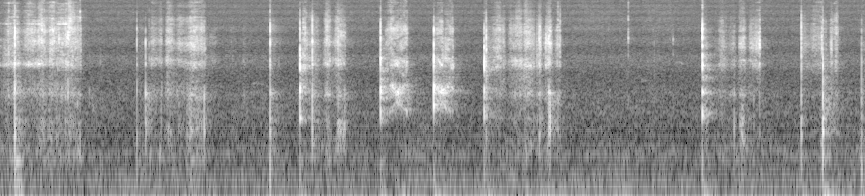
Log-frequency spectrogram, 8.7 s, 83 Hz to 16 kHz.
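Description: A metal spoon scrapes the inside of a small, hollow plastic yogurt cup held in the hand and partly full of yogurt. Short, bright, gritty scrapes and taps come in bursts, some with a hollow squeaky tone near 1.5 kHz, separated by quiet pauses.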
